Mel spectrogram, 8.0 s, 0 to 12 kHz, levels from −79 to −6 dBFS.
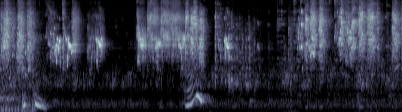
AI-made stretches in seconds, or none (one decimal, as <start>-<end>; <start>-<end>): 1.5-2.1; 2.6-3.7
